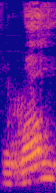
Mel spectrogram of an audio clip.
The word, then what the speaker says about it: wrong: कायदा है कि अगर R से पहले W हो या S के बाद W हो तो W हमेशा साइलेंट रहता है, जैसे WRONG, रॉन्ग मीन्स गलत। R से पहले W आया, सूरत में W साइलेंट हो जाएगा।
